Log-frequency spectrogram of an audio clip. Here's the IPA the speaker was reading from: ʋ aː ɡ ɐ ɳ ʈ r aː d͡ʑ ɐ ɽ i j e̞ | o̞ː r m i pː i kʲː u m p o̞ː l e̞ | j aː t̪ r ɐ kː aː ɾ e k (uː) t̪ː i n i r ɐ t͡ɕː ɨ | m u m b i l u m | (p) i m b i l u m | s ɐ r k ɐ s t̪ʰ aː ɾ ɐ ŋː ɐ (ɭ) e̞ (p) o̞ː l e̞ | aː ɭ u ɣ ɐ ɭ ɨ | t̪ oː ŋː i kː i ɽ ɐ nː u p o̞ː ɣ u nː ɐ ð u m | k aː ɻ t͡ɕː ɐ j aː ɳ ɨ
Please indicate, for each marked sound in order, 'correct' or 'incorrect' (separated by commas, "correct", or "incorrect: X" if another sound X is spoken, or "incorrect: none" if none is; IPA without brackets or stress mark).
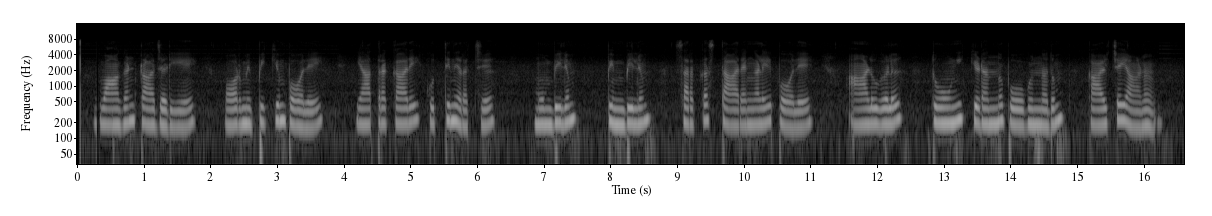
incorrect: u, correct, correct, correct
